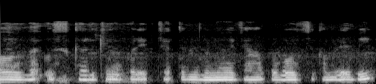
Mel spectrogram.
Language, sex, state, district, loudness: Hindi, female, Punjab, Fazilka, -15 LUFS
